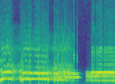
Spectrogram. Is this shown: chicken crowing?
yes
